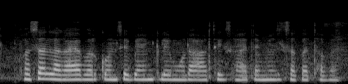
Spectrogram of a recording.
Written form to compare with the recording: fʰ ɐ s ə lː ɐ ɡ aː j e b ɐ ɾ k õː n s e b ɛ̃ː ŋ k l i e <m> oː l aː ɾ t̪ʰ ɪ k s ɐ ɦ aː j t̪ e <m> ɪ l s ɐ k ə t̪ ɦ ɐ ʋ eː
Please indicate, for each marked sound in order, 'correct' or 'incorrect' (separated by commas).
correct, correct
